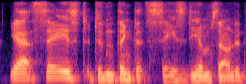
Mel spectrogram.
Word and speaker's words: Sazed: Well, I mean, like I watched that video from the con where he's talking, and he pronounced it Sazed.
